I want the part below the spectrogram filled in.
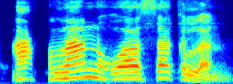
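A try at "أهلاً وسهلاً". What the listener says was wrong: সাকলান না, সাহলান, হ হ, সাহলান।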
